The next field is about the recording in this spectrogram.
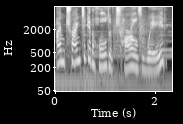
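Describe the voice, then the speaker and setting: A woman's voice: a little high, expressive, moderate pace, fairly bright tone. A woman voicing a blunt, sardonic young woman detective in a video game, with music playing behind her. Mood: dry. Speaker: detective heroine of an adventure game.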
